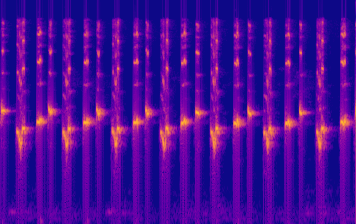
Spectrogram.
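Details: Sooty-headed bulbul song to stimulate other birds to sing: crisp repeated phrases of a low down-slurred whistle followed by two rising higher notes, cycling about once every half second.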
